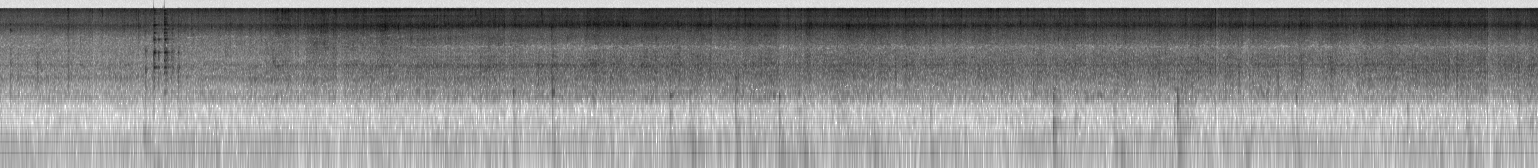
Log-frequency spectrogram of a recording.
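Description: Finely chopped chicken sizzling in hot oil with chopped shallots and garlic in a frying pan, stirred and pushed around with a spatula. A couple of sharp knocks come about two seconds in; the sizzle grows louder a little later and then stays steady.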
